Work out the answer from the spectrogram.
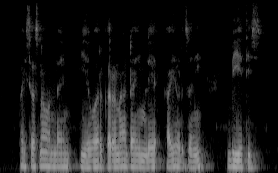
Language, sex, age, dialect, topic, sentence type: Marathi, male, 25-30, Northern Konkan, banking, statement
